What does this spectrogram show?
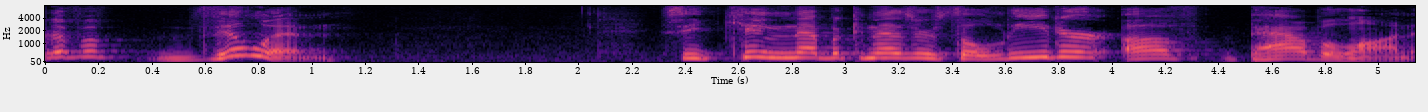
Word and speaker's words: Nebuchadnezzar: can use anyone today we're looking at king nebuchadnezzar in case you're wondering that is in fact how you pronounce that name and yet here we are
